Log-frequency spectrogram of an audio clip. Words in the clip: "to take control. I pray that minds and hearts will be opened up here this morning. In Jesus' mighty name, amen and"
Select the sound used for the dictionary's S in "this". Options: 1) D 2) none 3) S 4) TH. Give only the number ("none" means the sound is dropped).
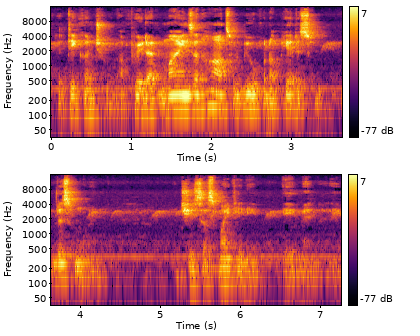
3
